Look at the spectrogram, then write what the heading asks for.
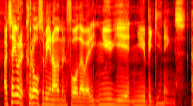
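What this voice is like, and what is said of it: Cracking voice. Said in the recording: “my voice is cracking”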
